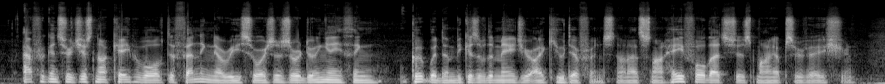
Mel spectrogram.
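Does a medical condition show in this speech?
No.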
